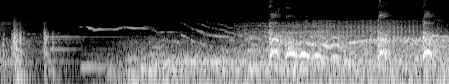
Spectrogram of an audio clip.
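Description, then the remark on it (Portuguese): A dog named Azatot, tied by its collar and barking at the barn on a cold day, barks in several sharp, loud bursts spaced a second or so apart, with a thin whining whimper rising between them, with no one talking. “Preciso soltar o cão que está a se acabar preso à coleira.”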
